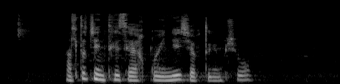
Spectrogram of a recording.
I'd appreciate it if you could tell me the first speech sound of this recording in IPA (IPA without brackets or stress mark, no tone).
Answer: a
